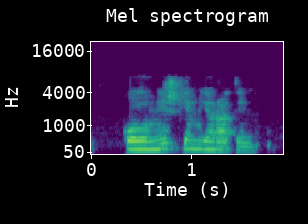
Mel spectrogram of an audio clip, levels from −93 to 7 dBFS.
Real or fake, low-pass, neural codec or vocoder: real; 7.2 kHz; none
